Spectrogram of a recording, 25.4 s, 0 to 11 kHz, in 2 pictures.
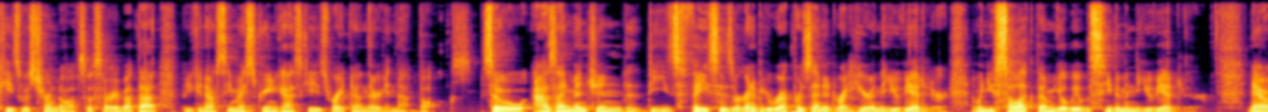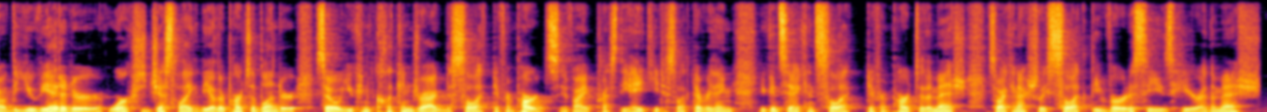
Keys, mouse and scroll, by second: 0.2-1.2 shift+middle drag, 3.2-4.8 shift+middle drag, 4.2-4.8 scroll up 1, 5.2-6.6 scroll down 1, 5.6-6.6 middle drag, 6.6-9.1 right drag, 9.4 right click, 16.2 click, 17.0 click, 17.3-18.4 drag, 18.6 a, 18.8 a, 20.0-21.0 drag, 21.2 middle click, 21.5 middle click, 22.0 right click, 22.9 g, 23.7 right click, 24.3-25.2 right drag, 24.4 g, 25.2-25.3 scroll down 1.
